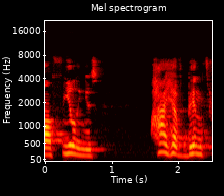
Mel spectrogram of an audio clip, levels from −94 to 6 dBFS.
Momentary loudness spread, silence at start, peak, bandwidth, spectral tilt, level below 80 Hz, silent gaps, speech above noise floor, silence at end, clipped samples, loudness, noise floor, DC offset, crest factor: 12 LU; 0 s; -16 dBFS; 7.8 kHz; -4.5 dB/octave; under -90 dBFS; none; 49 dB; 0 s; under 0.1%; -35 LUFS; -85 dBFS; under 0.1%; 20 dB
